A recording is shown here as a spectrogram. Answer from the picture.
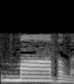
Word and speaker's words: marvelous: That R is never pronounced. It's marvelous.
